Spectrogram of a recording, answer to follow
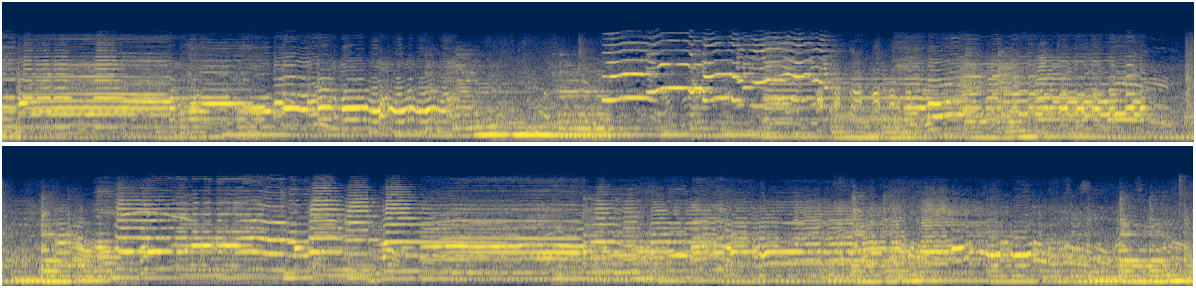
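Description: Blues band playing an instrumental passage, a wind instrument carrying a wavering melody over a steady bass line.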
